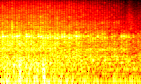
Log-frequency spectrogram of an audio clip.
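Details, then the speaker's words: Old Mercedes diesel idling on fuel of unknown age before a road test. Soft, even diesel clatter ticks over at a steady idle with no knocks standing out; sounds pretty good, idling normally. "but this sounds pretty good to me"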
